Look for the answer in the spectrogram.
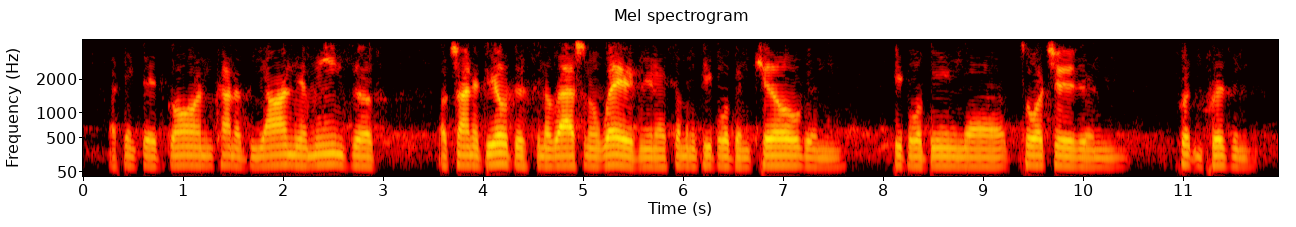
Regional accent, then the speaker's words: New York City, New York, United States; I'm from New York City, and I'm a musician by trade.

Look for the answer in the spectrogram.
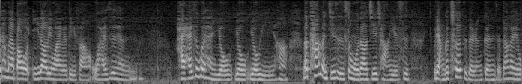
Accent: Taiwan; 他们认为我因为我是台湾人，从小的两地的思想教育不一样

